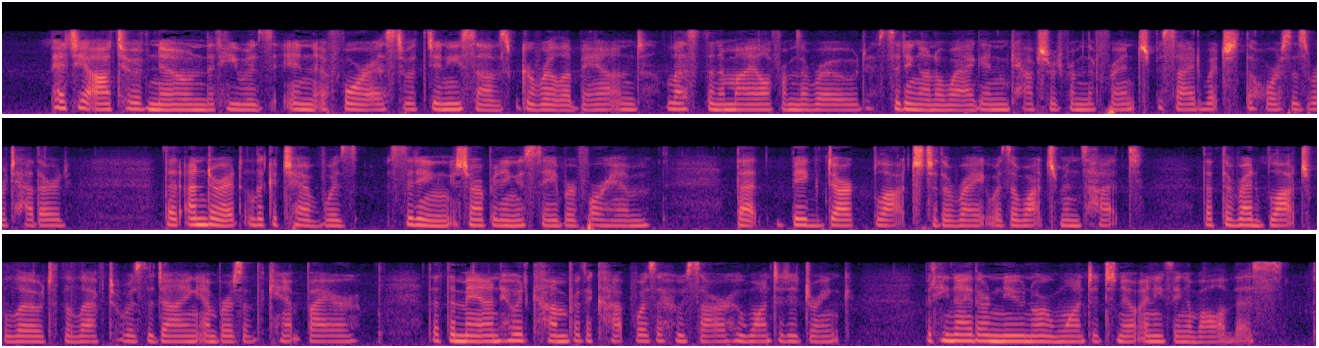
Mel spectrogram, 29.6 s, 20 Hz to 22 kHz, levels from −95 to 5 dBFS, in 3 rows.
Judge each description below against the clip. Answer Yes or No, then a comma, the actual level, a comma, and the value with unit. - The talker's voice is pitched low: No, high, 195 Hz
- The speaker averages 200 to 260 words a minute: Yes, fast, 205 wpm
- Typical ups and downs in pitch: No, narrow, 1.5 semitones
